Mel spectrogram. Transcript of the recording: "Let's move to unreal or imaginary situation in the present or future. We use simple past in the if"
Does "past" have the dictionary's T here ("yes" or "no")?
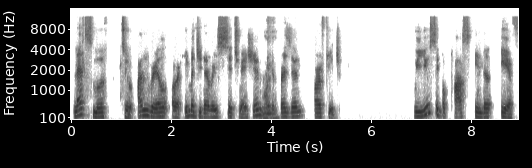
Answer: no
